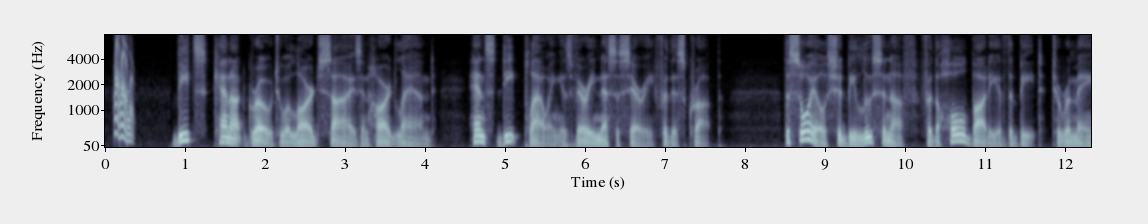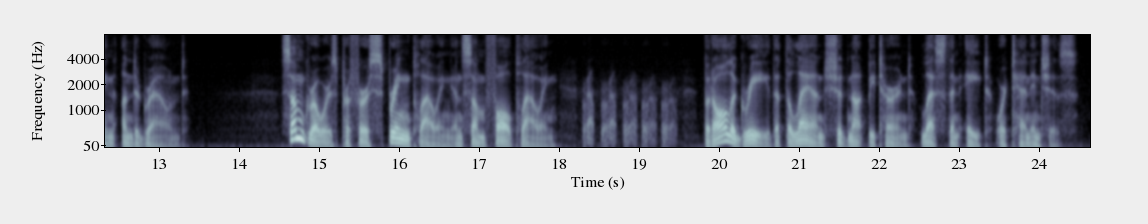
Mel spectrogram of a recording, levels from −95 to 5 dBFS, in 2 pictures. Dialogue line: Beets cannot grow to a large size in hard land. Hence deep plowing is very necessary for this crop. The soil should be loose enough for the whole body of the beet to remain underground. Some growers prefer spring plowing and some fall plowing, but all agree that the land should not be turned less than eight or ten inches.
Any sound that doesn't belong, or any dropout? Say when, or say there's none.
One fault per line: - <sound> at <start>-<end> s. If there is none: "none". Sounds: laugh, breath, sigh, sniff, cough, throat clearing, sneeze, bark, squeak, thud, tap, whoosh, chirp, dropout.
- chirp at 0.1-0.4 s
- laugh at 18.3-19.5 s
